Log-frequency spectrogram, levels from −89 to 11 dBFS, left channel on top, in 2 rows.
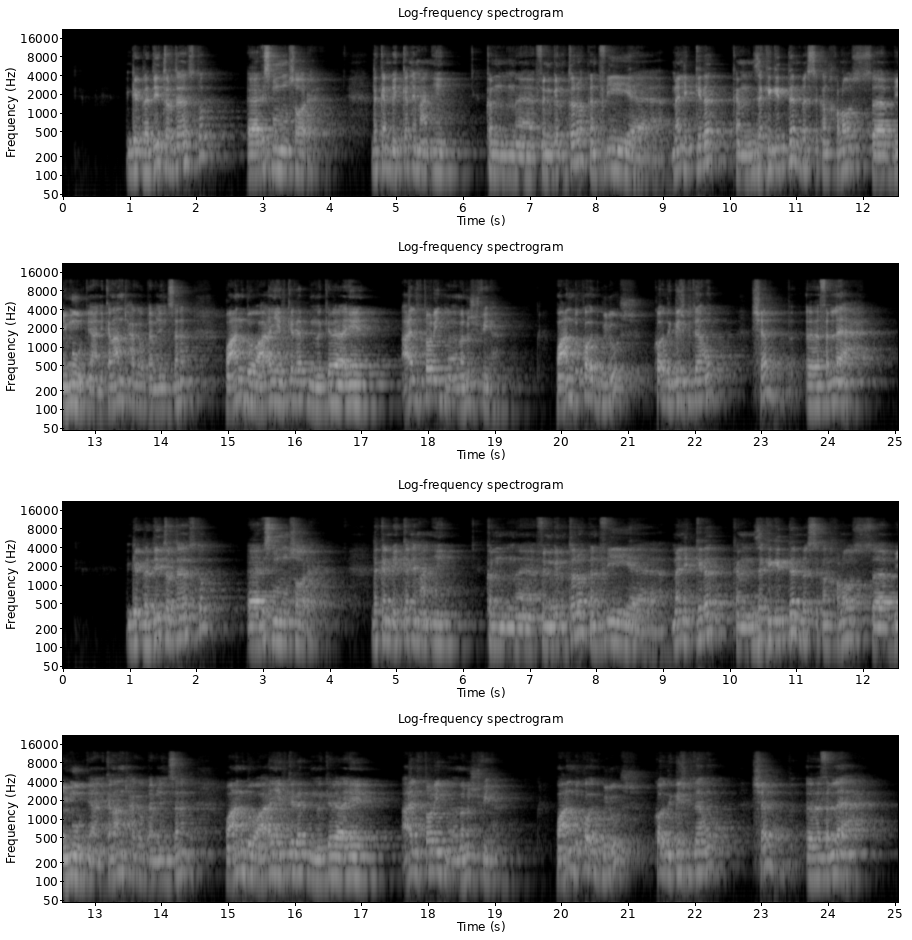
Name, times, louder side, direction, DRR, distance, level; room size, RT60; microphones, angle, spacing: voice 1, 0.9-2.2 2.8-3.9 4.3-5.8 6.4-17.1 17.6-19.1 19.9-22.3 22.9-24.6, left 2 dB, 50° left, 3 dB, 1.1 m, -31 dB
11.5 x 7.0 x 4.4 m, 1.5 s
head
